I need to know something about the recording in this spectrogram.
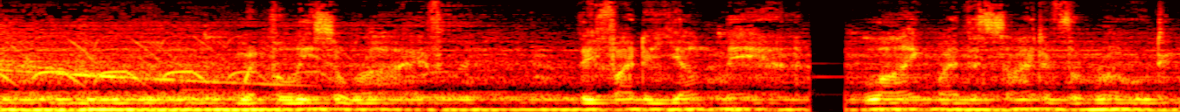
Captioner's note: siren wailsls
